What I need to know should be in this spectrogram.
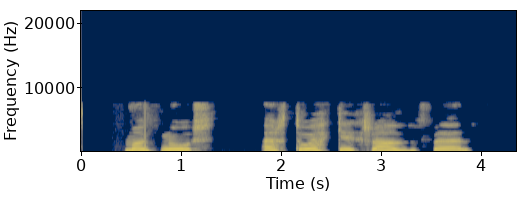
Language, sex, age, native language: Icelandic, female, 12, Icelandic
